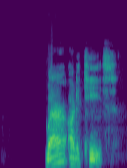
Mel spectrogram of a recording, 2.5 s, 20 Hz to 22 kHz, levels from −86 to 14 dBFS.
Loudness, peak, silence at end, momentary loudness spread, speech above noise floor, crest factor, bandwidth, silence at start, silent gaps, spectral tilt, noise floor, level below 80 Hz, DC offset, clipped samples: -16 LUFS; 0 dBFS; 0.25 s; 13 LU; 70 dB; 18 dB; 7.8 kHz; 0.9 s; none; -6 dB/octave; -85 dBFS; -56 dBFS; under 0.1%; under 0.1%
